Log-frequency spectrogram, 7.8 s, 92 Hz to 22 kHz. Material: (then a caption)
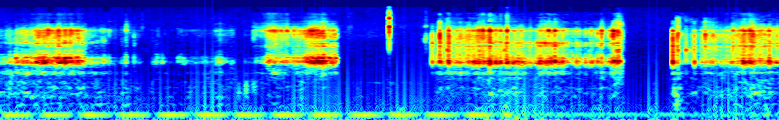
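Metal. Long nails tap and scratch the top of a 3Dio microphone's small metal housing, first with one hand and then with both. Dense scratchy rasps, crunches and quick taps come in bursts with brief pauses, set over a steady low hum.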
